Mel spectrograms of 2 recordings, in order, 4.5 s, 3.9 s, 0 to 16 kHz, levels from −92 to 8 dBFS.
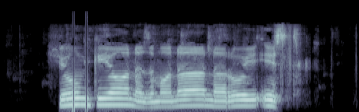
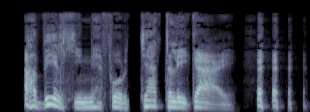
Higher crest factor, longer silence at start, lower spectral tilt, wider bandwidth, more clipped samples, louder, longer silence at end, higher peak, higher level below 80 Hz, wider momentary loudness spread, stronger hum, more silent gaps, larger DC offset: about the same, 16 dB vs 20 dB; first, 0.65 s vs 0.3 s; about the same, -5.5 dB/octave vs -5.5 dB/octave; second, 8 kHz vs 11 kHz; neither; first, -15 LUFS vs -24 LUFS; first, 0.75 s vs 0.25 s; first, 0 dBFS vs -4 dBFS; first, -50 dBFS vs -60 dBFS; about the same, 8 LU vs 9 LU; neither; neither; neither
